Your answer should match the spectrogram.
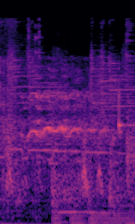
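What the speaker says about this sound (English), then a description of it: "Horses." Horses whinny in a medieval Eastern Roman strategy video game, one drawn-out neigh followed by shorter whinnies and faint hoof clops, fairly close and with no voices over them.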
